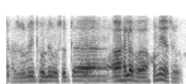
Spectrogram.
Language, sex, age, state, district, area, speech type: Assamese, female, 30-45, Assam, Goalpara, rural, conversation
